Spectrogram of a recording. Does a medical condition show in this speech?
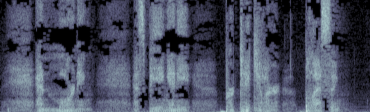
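Yes: vocal cord paralysis, unilateral.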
